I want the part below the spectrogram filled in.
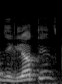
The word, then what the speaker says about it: Gigliotti: Y después en el minuto 84, este Gigliotti, ¿cómo se pronuncia? Gigliotti, creo que se lo pronuncia bien.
